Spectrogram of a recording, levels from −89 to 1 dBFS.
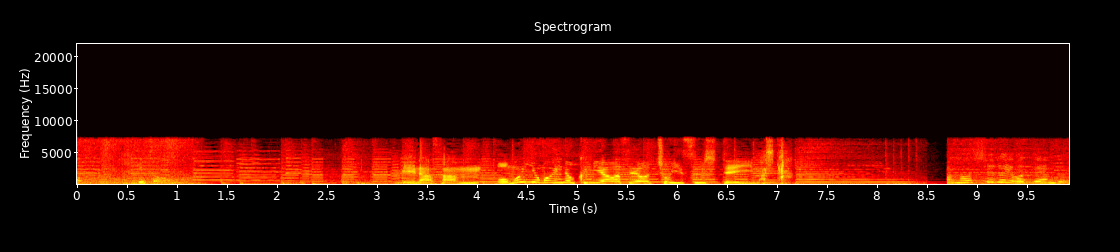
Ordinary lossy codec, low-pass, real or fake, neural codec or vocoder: none; 7.2 kHz; fake; vocoder, 44.1 kHz, 128 mel bands every 256 samples, BigVGAN v2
